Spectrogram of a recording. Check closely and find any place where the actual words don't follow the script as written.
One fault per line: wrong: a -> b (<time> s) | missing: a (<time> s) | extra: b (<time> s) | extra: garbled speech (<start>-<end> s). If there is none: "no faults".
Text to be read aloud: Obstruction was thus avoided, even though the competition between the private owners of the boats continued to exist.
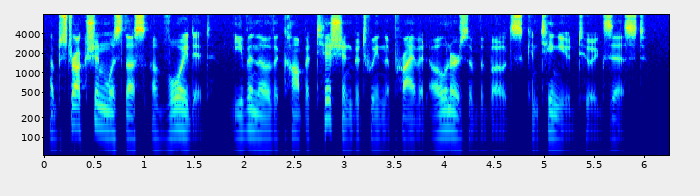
no faults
